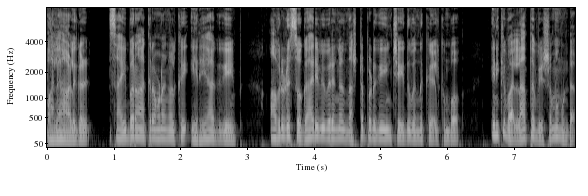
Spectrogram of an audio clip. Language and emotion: Malayalam, sad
